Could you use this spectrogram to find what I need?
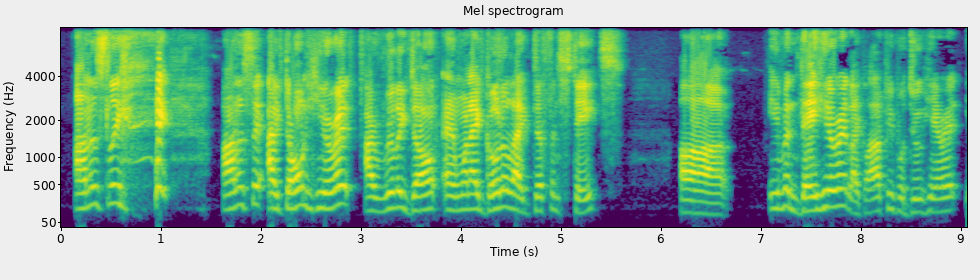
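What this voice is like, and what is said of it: New York accent. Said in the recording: “Everyone here can hear your accent ... People love the New York accent.”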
